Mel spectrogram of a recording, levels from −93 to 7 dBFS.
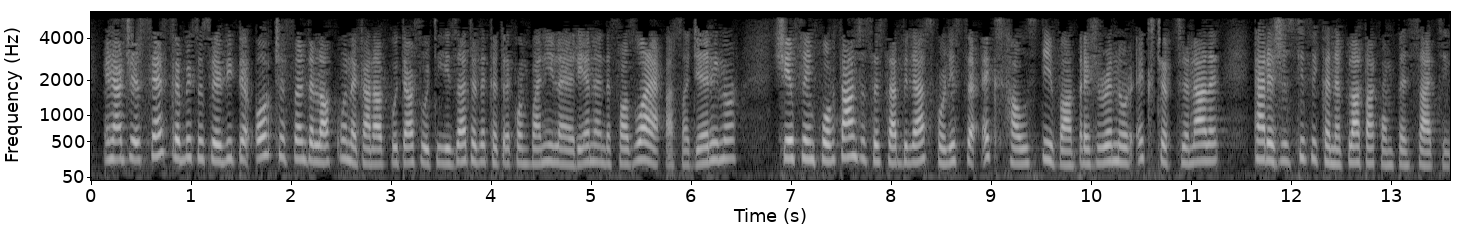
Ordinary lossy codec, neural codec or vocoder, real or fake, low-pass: MP3, 24 kbps; codec, 16 kHz, 0.5 kbps, FunCodec, trained on Chinese and English, 25 frames a second; fake; 5.4 kHz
